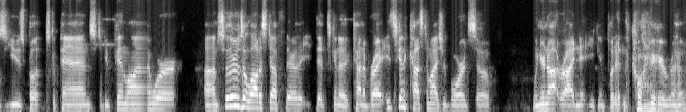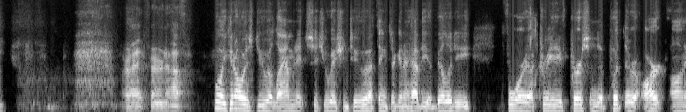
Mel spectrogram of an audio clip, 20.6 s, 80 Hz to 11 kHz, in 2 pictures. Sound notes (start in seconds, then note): 9.6 laughter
